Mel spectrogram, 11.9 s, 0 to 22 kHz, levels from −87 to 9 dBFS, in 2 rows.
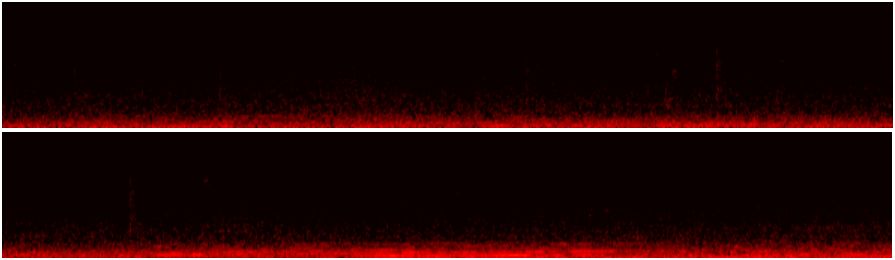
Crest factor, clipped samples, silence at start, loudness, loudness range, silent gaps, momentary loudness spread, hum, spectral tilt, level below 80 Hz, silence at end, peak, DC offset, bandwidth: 16 dB; under 0.1%; 0 s; -61 LUFS; 6 LU; none; 8 LU; none; -6.5 dB/octave; -64 dBFS; 0 s; -44 dBFS; under 0.1%; 16.5 kHz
